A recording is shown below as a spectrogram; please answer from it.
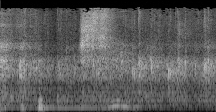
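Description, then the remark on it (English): An audience claps, a dense wash of many hands at a steady, moderate level that swells slightly partway through, with a faint murmur of voices underneath. “I'm glad you can still clap about that.”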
